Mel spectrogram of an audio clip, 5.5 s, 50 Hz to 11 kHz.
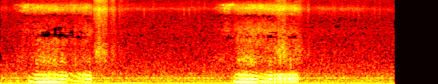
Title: My black cat snoring Kalu Dec 18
